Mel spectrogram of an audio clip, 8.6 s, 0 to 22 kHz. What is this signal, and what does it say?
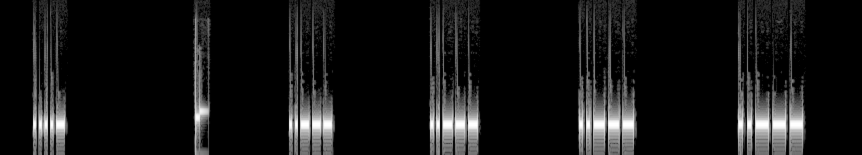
Morse code, heard as a keyed tone, about 37 wpm, spaced as for 8 wpm, 700 Hz. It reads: 4 2222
